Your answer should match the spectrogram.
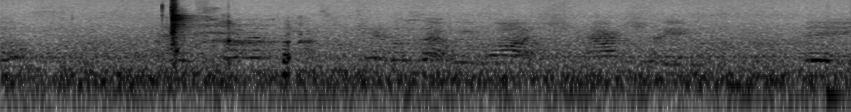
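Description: Faint speech from an audience member away from the microphone, over steady room noise, with a sharp click about a second in.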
